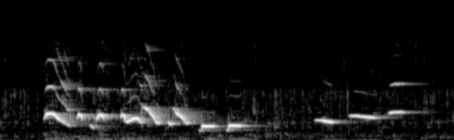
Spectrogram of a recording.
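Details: Oriental magpie-robin fighting song used to stir up other magpie-robins: a quick run of swooping whistles, two flat buzzy notes, then three thin sustained high whistles, over near silence.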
